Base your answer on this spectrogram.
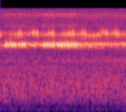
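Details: A cricket at night gives quick, high, sharply pulsed trill bursts, two in close succession, set against a constant shrill background chorus of other crickets.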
